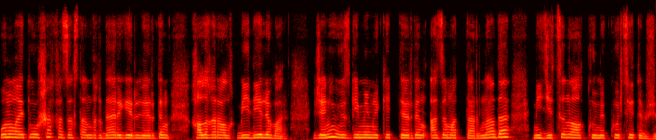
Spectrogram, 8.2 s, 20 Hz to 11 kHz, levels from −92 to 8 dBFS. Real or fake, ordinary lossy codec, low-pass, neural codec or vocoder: fake; Opus, 24 kbps; 9.9 kHz; codec, 44.1 kHz, 7.8 kbps, Pupu-Codec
